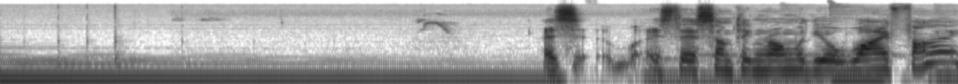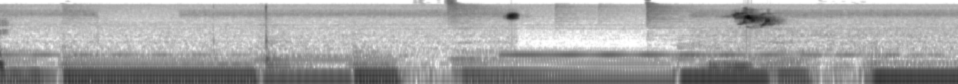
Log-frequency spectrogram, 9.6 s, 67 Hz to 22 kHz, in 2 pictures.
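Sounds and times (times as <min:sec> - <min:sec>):
loud steady low electronic hum: 0:00.0 - 0:09.5
brief high bird chirps: 0:02.1 - 0:02.4, 0:07.1 - 0:09.5
speech: 0:02.7 - 0:05.0.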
